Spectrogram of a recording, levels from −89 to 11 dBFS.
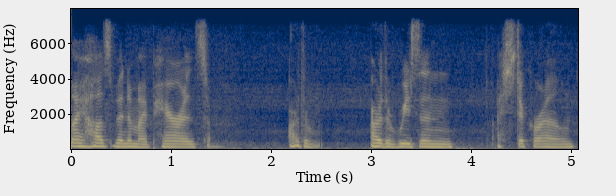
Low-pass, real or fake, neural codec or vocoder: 7.2 kHz; real; none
